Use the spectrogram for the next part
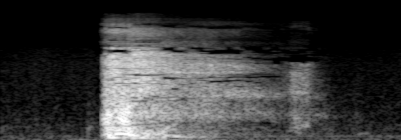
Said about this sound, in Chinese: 请原谅，我也对着话筒清嗓子了，因为我实在憋不住了。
